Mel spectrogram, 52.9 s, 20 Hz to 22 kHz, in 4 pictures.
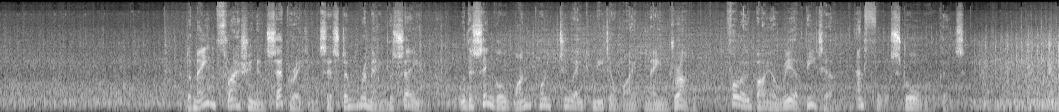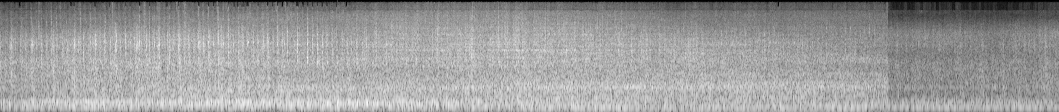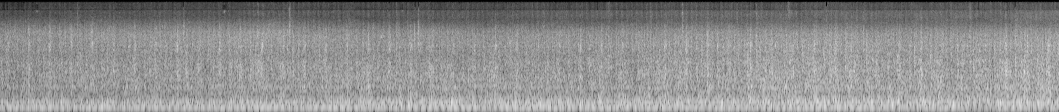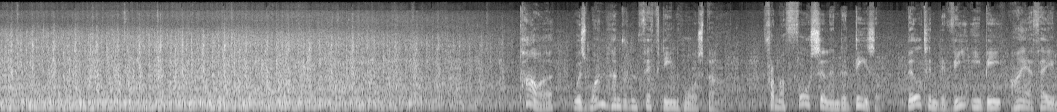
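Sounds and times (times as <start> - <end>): diesel engine running under load: 2.1 - 52.9.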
